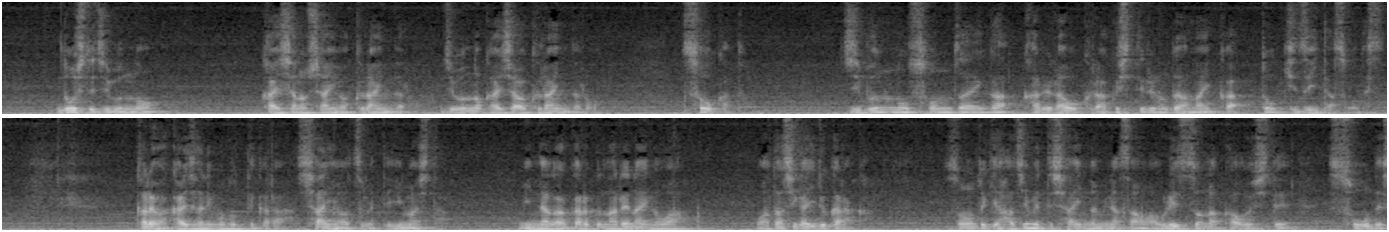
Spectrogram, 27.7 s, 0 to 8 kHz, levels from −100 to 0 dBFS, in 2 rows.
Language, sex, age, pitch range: Japanese, male, 50-69, 90-115 Hz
